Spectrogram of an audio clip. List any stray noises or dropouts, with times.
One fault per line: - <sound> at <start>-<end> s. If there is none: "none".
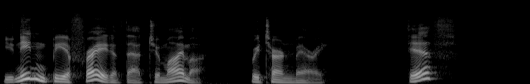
none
